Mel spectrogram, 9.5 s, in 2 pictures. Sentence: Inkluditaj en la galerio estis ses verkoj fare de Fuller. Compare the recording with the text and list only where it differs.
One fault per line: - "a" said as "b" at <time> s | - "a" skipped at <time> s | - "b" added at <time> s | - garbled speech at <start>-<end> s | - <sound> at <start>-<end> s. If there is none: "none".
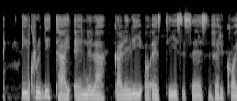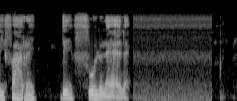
none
